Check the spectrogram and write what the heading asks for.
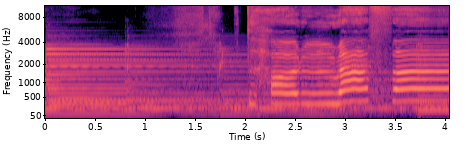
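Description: Slow indie-folk music from a hollowbody electric guitar and a Hohner Pianet electric piano, run through delay and reverb effects: held chords ringing on. A note slides upward about two to three seconds in, then a new sustained chord settles in near the end.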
